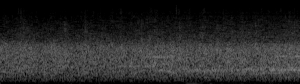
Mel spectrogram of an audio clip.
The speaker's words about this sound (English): The three of them taking their applause, being roundly applauded by everyone on stage, as well as you can hear,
